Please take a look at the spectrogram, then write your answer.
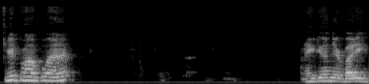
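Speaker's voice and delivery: talking with mouth full of food. Greeting someone as buddy while eating dinner, talking while eating. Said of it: "I'm eating my dinner right now".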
